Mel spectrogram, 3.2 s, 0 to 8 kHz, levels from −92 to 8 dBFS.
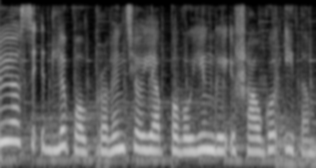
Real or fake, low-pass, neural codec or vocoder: real; 7.2 kHz; none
